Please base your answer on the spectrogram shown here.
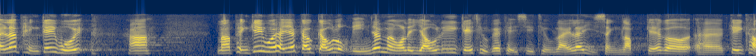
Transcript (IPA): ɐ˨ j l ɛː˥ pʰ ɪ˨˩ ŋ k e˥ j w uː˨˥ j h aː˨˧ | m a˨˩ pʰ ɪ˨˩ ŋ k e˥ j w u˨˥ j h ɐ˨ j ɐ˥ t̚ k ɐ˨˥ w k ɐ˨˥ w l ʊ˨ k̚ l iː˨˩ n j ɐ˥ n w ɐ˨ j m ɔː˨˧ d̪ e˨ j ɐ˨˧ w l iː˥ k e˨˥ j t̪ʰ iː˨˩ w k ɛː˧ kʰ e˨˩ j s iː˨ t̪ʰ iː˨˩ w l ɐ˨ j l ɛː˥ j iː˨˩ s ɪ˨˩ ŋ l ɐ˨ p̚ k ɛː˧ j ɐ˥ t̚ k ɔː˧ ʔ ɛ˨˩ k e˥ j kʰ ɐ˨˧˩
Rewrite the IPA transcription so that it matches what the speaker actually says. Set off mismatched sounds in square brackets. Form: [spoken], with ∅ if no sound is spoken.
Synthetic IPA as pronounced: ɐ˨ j l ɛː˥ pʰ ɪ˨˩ ŋ k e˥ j w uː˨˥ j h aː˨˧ | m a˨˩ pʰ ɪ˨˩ ŋ k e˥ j w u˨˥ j h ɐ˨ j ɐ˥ t̚ k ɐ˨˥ w k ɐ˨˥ w l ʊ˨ k̚ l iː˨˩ n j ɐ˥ n w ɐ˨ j [ŋ] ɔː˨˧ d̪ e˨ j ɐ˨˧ w l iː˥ k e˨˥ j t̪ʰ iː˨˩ w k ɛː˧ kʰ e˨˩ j s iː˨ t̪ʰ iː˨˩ w l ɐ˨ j l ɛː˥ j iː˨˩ s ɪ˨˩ ŋ l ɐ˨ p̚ k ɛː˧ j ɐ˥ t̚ k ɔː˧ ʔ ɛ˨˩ k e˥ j kʰ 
